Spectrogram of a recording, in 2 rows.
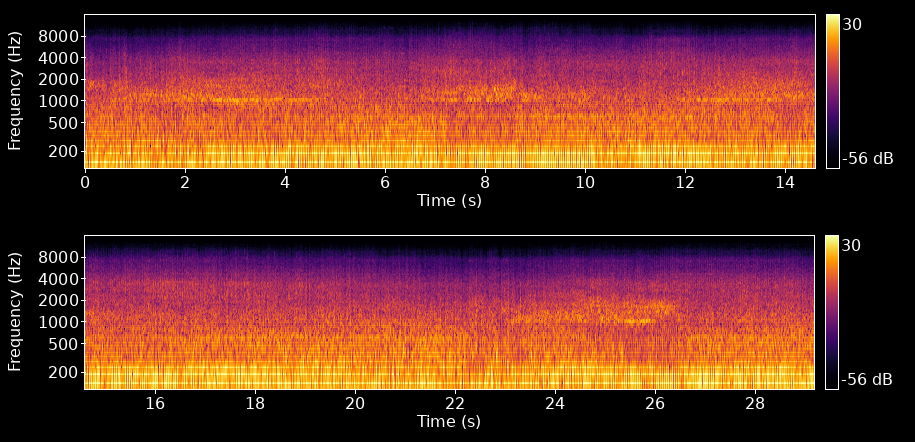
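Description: Super kart's 18 hp engine running hard on a lap, heard from on board the kart, with a higher tone that comes and goes every few seconds.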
